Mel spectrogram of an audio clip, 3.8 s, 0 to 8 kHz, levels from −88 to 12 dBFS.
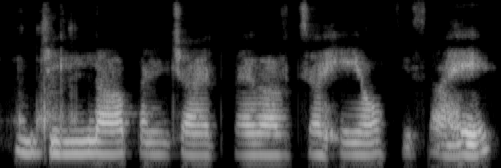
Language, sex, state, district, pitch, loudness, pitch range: Marathi, female, Karnataka, Belgaum, 170 Hz, -24 LUFS, 160-180 Hz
